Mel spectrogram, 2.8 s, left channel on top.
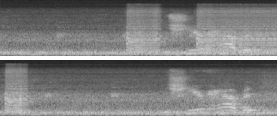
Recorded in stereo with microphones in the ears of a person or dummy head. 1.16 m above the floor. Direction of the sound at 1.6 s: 25° right (ahead or behind).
